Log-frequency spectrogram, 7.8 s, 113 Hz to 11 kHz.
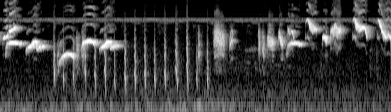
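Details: Chinese hwamei song, 15 June 2021: clear, falling whistled notes, then a rattle of quick clicks, followed by varied, bright, swooping phrases that grow louder toward the end.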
